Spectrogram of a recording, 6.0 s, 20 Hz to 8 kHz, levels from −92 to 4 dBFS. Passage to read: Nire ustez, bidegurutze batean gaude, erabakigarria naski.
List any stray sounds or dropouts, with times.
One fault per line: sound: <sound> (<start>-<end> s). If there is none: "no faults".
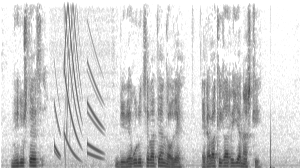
sound: chirp (1.1-2.1 s)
